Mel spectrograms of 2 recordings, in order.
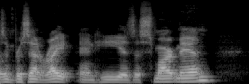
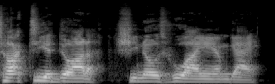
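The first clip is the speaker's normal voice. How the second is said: put-on loud, thick Boston accent turned way up; 6 dB louder than usual. Retelling the message he left for a man, in a turned-up Boston accent. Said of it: "Sometimes I like to turn up my Boston accent".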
